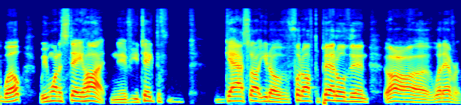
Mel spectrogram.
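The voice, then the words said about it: Imitates another person's voice. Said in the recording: “That was a great impersonation of of Kyle”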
